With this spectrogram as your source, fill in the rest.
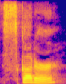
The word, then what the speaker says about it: Scudder: So Brian Steele has cited a case, Scudder, even though he pronounced it Scuttle for some reason, that apparently in Georgia,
